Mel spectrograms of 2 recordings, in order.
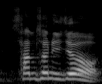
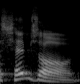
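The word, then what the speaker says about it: Samson: 삼손이죠. 이거 우리나라 발음이고요, 영어로 샘손 됩니다.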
